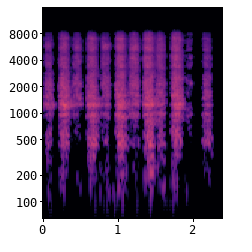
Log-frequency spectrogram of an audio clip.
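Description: Quick, rhythmic breaths in and out, about a dozen short huffs in a steady pant, close and fairly quiet, ending in a brief pause.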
